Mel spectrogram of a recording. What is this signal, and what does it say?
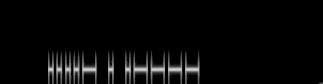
Morse code, heard as a keyed tone, about 28 wpm, 700 Hz. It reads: 4E1
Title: Three Challenging Letter-Number Combinations 28wpm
